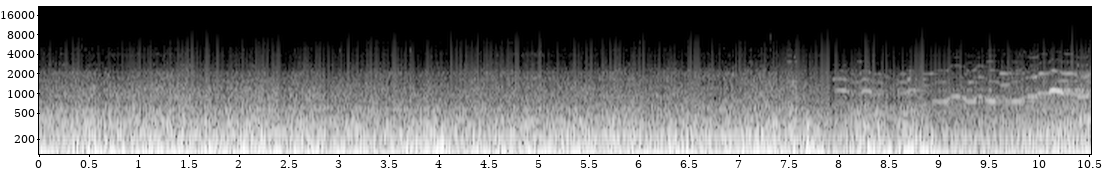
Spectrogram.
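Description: Steady low rumble of road and engine noise inside a car's cabin while it cruises at highway speed. Near the end a melody of held, gliding notes comes in over the rumble.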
